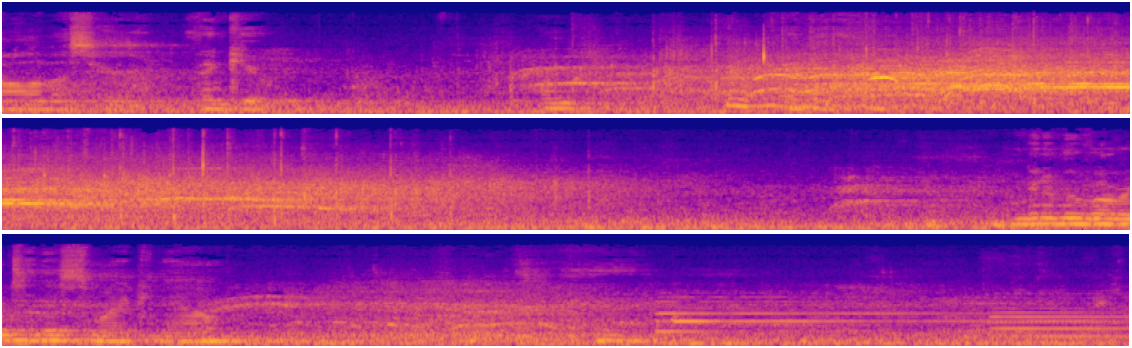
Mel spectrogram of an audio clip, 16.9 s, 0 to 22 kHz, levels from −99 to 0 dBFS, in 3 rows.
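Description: No technical faults are audible.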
